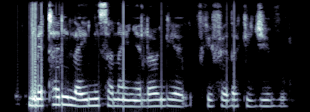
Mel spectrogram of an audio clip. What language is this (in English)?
Swahili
